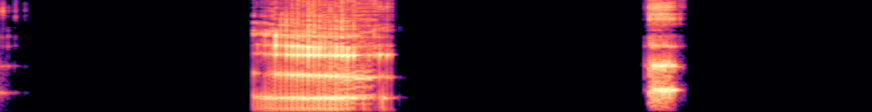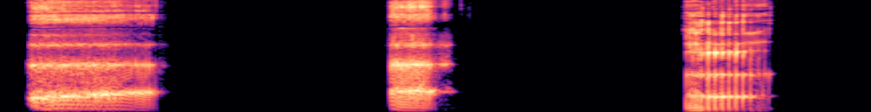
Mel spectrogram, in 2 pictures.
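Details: Five short, deep, voiced human belches separated by silence, from a sound-effect recording; burping.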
